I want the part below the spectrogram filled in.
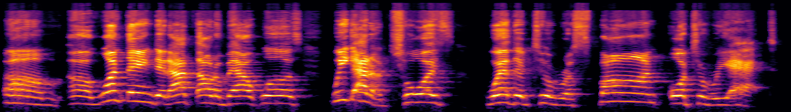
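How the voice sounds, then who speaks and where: A middle-aged American woman hosting a motivational talk show, speaking in an emphatic, deliberate way. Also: fairly high pitch, sharp tone.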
